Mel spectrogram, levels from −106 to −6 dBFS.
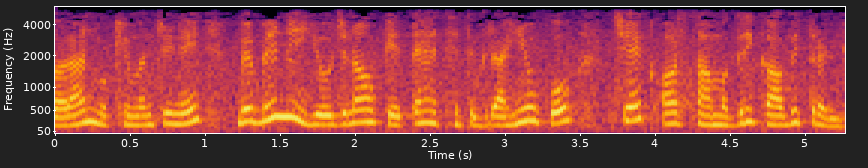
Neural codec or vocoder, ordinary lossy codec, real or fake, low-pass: none; none; real; 5.4 kHz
